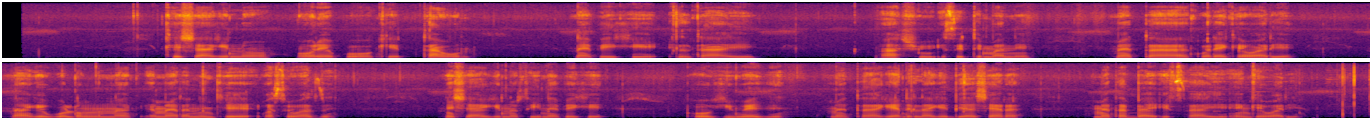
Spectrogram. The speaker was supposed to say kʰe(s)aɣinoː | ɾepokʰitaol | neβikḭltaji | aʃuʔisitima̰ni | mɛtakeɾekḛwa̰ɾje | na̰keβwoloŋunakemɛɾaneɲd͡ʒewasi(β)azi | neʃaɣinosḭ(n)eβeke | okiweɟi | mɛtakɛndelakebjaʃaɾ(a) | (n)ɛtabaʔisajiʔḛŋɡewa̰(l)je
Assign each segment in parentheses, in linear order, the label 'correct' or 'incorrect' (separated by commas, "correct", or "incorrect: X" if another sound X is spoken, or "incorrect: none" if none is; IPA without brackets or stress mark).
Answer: incorrect: ʃ, incorrect: w, correct, correct, incorrect: m, incorrect: ɾ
